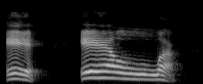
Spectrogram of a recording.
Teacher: you notice that I have opened my mouth so e l it's an open e at the beginning of the word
